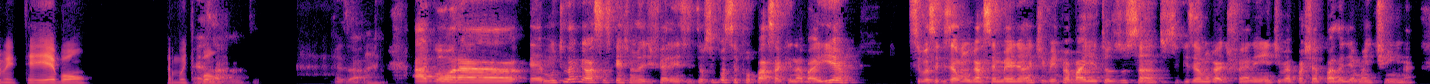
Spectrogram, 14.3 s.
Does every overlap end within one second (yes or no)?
yes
